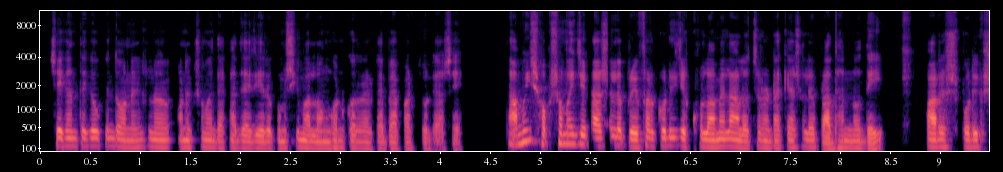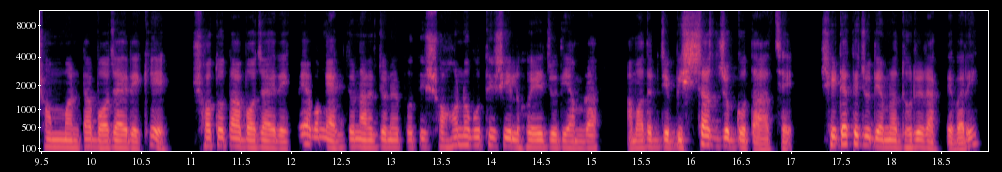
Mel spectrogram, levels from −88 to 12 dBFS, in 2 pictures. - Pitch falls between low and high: No, low, 125 Hz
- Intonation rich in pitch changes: No, average, 3.4 semitones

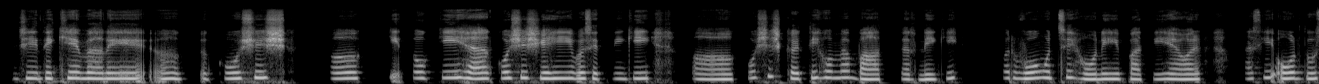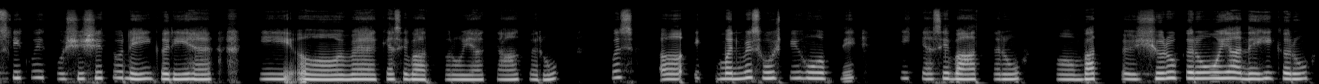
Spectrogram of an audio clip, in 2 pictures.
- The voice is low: No, very high, 265 Hz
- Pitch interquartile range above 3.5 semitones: No, average, 2.8 semitones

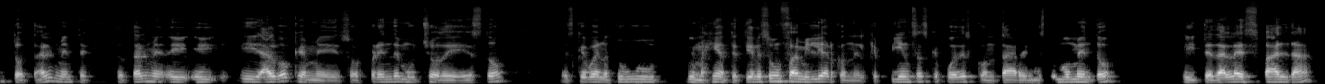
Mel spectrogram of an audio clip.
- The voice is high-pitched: No, low, 120 Hz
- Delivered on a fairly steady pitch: Yes, narrow, 1.9 semitones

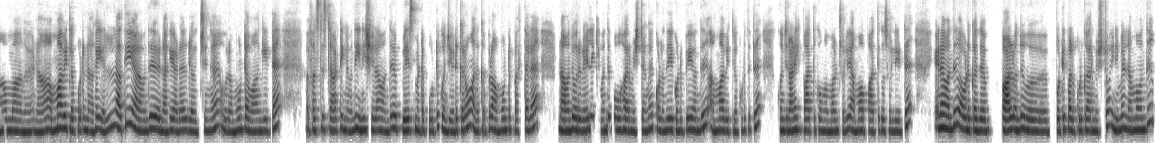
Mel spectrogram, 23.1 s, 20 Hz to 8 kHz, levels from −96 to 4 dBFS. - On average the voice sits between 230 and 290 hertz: No, high, 200 Hz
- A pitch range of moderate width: No, narrow, 1.8 semitones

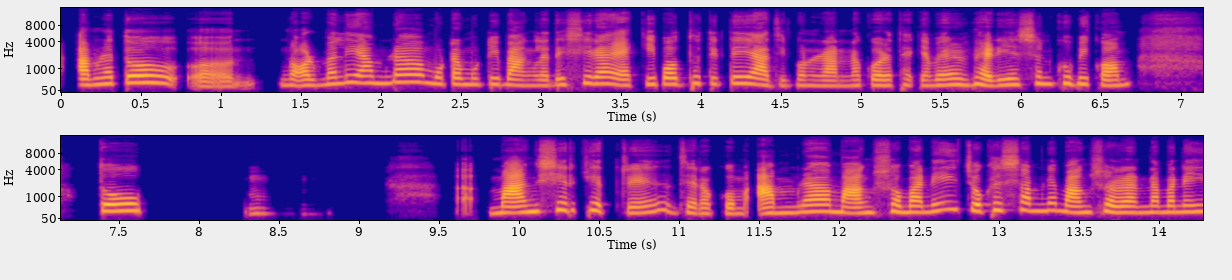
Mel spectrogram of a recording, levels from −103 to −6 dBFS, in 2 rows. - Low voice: No, high, 245 Hz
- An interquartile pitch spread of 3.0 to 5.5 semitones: Yes, average, 4.2 semitones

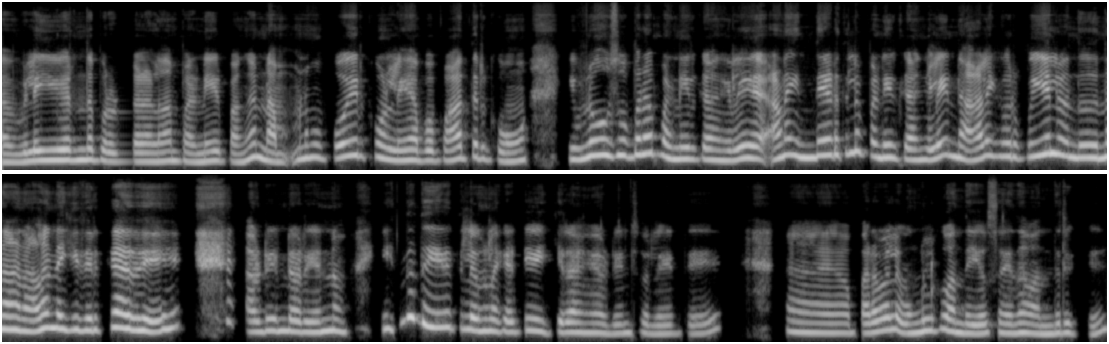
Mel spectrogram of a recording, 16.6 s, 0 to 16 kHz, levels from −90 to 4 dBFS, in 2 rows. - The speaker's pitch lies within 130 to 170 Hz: No, high, 245 Hz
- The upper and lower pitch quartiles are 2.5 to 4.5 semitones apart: No, average, 4.9 semitones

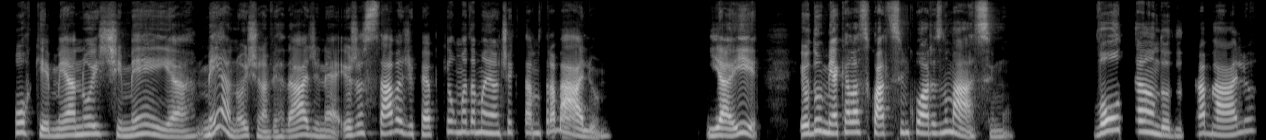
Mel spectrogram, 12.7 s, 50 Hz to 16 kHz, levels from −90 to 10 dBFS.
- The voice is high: Yes, high, 220 Hz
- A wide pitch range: Yes, wide, 5.9 semitones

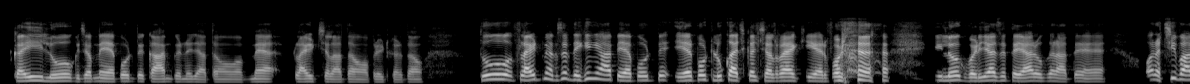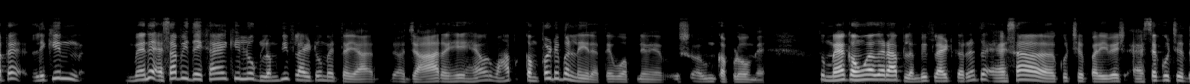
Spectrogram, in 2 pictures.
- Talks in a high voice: No, medium, 175 Hz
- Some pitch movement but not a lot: No, wide, 7.3 semitones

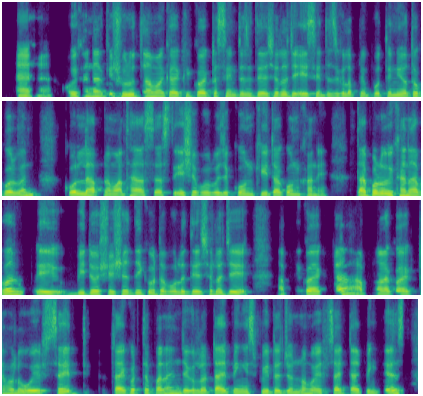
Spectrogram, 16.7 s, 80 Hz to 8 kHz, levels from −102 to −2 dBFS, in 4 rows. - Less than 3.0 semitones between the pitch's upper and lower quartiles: Yes, narrow, 2.4 semitones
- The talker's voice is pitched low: No, medium, 150 Hz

